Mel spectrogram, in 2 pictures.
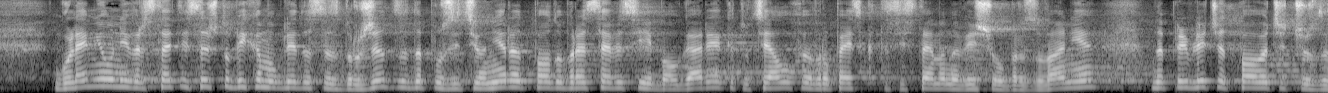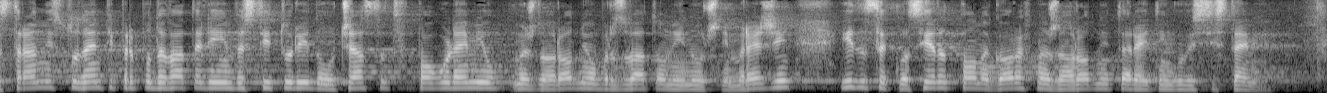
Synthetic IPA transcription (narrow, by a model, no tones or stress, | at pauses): ɡolɛmiʊnivɛɾsi̥t̪ɛt̪isɤʃt̪ʊbixəmoɡlid̪ɐsɛzd̪ɾuʒɤt̪zɐd̪ɐpozit̪sioniɾət̪̚pod̪obɾɛsɛbɛsiːbɐlˠɡaɾijəkɐt̪ɔt̪sʲalˠofɛvɾopɛjskə̥t̪əsist̪ɛmənɐviʃɛobɾɐzovaniɛd̪ɐpɾivlit͡ʃət̪̚pɔvɛt͡ʃɛt͡ʃuʒd̪ɛst̪ɾanːist̪ud̪ɛnt̪ipɾɛpod̪ɐvat̪ɛliːnvɛst̪it̪oɾid̪ɐʊt͡ʃast̪vət̪fpɔɡolɛmimɛʒd̪ʊnɐɾɔd̪niobɾɐəzovat̪ɛlˠniːnɐut͡ʃnimɾɛʒiid̪ɐsɛklˠɐsiɾət̪̚ponɐɡɔɾɛfmɛʒd̪ʊnɐɾɔd̪nit̪ɛɾɛjt̪iŋɡovisist̪ɛmḭ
